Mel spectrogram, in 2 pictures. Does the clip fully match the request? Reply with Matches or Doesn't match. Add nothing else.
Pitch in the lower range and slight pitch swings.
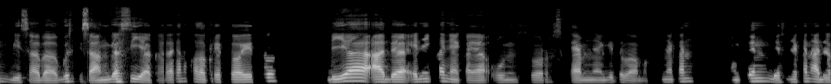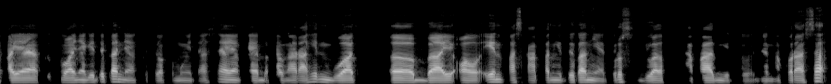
Doesn't match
